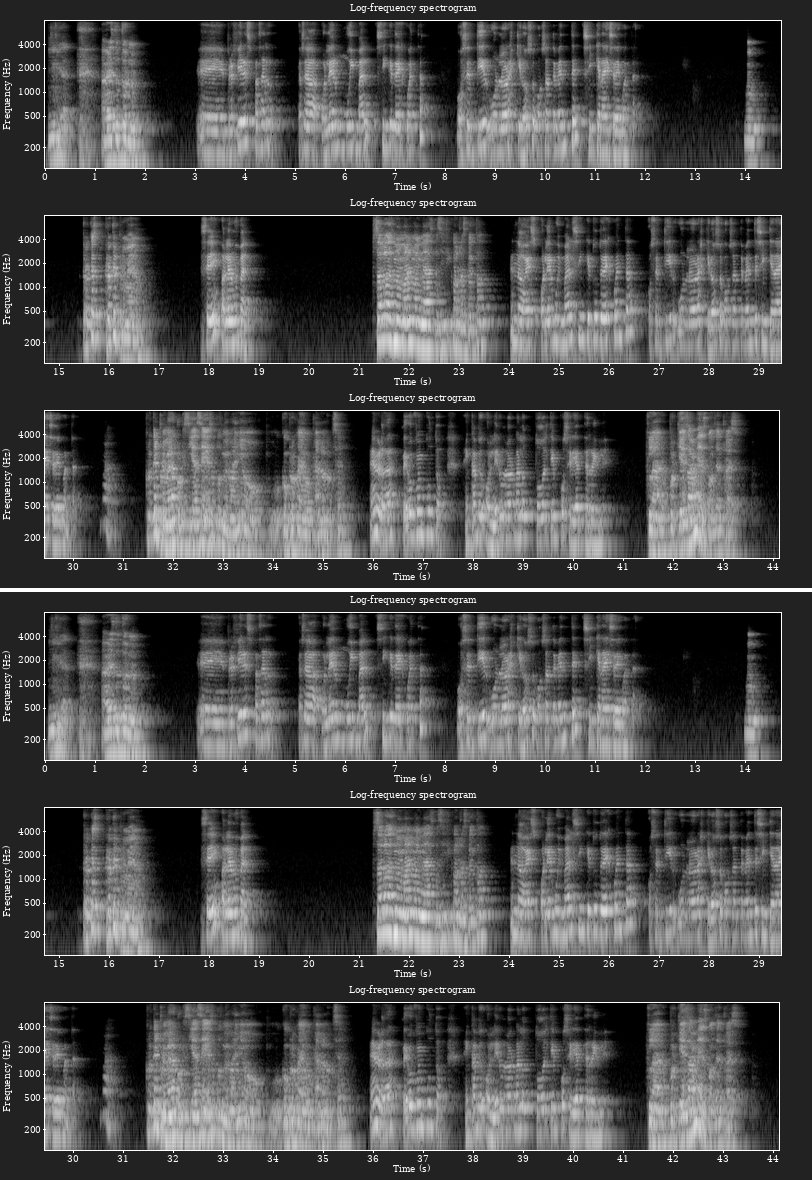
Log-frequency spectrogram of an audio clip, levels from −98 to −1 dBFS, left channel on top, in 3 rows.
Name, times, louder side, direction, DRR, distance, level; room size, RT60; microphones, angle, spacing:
voice 1, 0.1-1.9 14.0-14.2 15.5-16.7 21.3-23.5 30.6-30.8 31.5-35.5 41.5-43.3, equal, 85° left, -7 dB, 2.1 m, -26 dB
voice 2, 3.0-4.6 5.1-7.6 8.2-11.7 17.8-18.8 24.0-26.5 26.8-30.1 35.9-40.7, left 2 dB, 20° left, 6 dB, 0.6 m, -28 dB
5.9 x 4.8 x 5.0 m, 0.70 s
head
